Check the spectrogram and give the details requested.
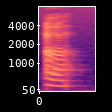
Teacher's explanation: the strong form of this word is a but the weak form is uh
